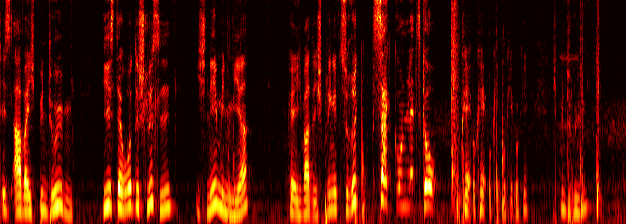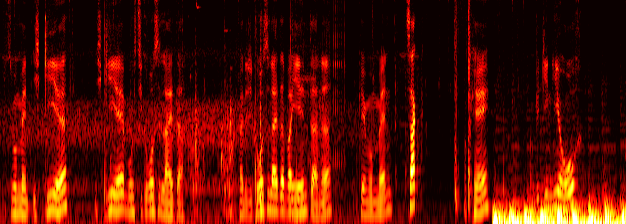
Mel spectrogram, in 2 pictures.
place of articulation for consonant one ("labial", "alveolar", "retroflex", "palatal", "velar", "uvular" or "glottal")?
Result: alveolar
